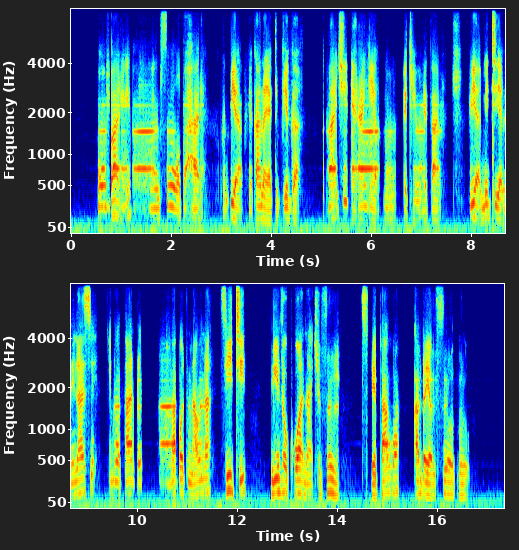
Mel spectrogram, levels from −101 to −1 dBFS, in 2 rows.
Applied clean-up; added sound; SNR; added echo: neural diffusion model UNIVERSE++.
